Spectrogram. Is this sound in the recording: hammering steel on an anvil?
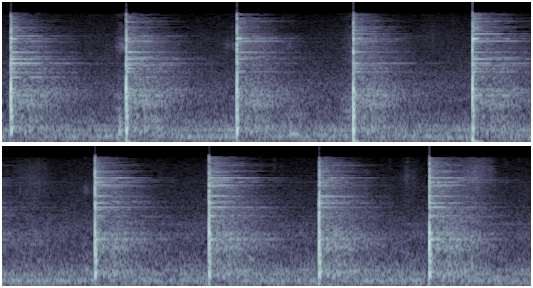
yes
